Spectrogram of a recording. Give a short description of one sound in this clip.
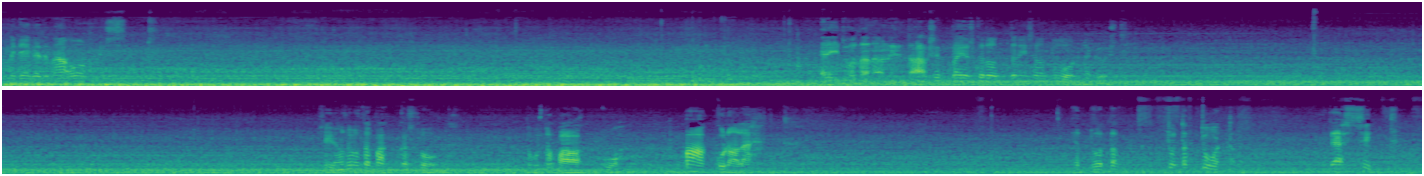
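A heavy vehicle's engine rumbles steadily, loudest at first.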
